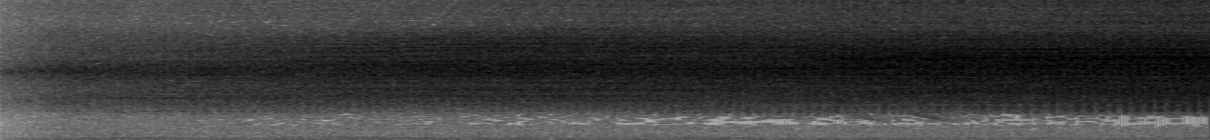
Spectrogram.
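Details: Cicada chirping: a steady, high, hissing buzz that holds without a break and swells slightly louder toward the end, with no other clear sounds.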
